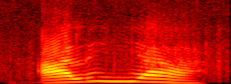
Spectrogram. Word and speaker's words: Aliyah: Can you spell it, little girl? – Aliyah. A-L-I-Y-A-H.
